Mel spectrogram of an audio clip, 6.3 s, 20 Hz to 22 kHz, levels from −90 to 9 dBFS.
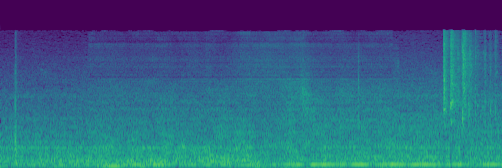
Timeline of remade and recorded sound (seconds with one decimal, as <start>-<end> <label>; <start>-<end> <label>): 0.0-1.1 recorded; 1.1-4.9 remade; 4.9-6.3 recorded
